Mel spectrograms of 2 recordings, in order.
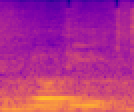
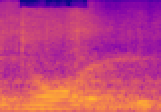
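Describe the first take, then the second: First: It is said with a Japanese pronunciation. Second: It is said with an English pronunciation. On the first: The speaker calls it right. "but it's actually nori" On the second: The speaker calls it wrong. "when you're speaking English, you say nori"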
